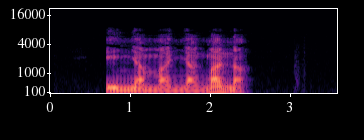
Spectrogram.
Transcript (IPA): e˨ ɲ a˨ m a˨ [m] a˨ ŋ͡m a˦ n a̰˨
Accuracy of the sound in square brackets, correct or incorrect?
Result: incorrect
